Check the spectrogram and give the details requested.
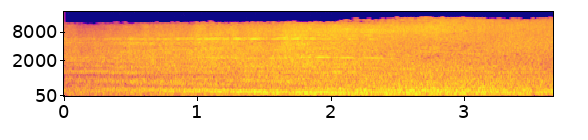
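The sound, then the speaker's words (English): A steady, loud roar of a jet airplane engine, broad and continuous, swelling slightly and then holding level for a few seconds with no voices. “Okay, it is now time for an airport airplane.”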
